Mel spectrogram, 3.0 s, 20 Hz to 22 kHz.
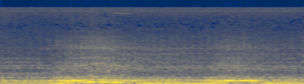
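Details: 2002 Renault Clio II that wouldn't start with immobilizer red light after flat battery, now running after operating wipers and switches: low even rumble swelling slightly as revs rise, no misfire; normal running.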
